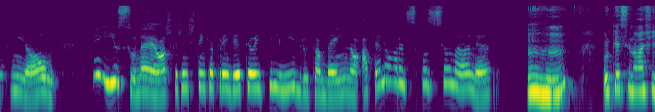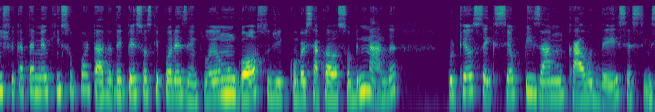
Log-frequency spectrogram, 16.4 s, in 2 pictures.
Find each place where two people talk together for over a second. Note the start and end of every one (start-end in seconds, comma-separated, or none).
none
